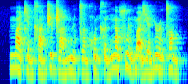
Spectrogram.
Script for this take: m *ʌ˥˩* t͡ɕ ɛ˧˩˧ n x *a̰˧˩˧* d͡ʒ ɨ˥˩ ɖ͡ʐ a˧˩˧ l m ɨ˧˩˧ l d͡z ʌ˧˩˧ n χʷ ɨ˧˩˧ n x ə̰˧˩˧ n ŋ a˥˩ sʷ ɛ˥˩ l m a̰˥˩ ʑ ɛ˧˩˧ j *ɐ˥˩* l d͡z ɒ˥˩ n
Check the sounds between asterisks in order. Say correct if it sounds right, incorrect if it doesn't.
incorrect: a˥˩, incorrect: a˧˩˧, incorrect: ə˞˥˩

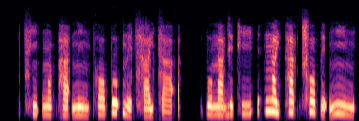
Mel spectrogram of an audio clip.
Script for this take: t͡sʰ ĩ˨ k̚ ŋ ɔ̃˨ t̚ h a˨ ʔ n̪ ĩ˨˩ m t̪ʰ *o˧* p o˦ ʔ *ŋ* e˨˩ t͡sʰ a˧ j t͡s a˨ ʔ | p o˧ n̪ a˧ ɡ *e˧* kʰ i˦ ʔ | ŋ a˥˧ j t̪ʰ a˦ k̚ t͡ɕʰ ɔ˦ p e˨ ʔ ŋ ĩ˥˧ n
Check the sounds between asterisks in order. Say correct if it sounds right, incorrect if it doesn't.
incorrect: ɔ˧, incorrect: m, incorrect: e˥˧

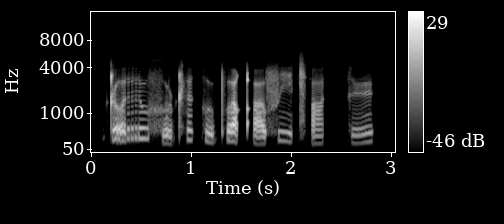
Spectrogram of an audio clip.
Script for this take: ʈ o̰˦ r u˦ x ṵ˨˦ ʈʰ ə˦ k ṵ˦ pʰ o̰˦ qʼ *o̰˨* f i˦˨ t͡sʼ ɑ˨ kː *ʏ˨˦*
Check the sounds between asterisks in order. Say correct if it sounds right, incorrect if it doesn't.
correct, correct

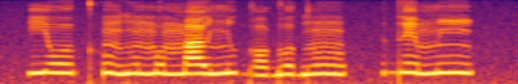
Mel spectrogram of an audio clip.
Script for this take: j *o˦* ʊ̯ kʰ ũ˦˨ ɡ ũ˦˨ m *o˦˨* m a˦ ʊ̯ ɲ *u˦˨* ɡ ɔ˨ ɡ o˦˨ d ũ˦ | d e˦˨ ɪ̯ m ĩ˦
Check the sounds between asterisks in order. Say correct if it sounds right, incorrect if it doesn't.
correct, correct, correct

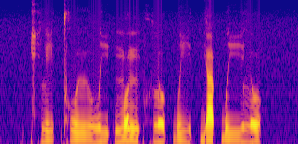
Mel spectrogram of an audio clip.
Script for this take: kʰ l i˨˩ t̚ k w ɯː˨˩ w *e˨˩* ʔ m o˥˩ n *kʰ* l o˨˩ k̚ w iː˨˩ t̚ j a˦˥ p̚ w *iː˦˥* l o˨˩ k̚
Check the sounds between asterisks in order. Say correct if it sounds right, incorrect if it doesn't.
incorrect: i˨˩, incorrect: pʰ, correct

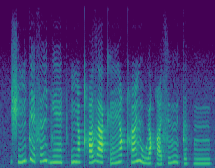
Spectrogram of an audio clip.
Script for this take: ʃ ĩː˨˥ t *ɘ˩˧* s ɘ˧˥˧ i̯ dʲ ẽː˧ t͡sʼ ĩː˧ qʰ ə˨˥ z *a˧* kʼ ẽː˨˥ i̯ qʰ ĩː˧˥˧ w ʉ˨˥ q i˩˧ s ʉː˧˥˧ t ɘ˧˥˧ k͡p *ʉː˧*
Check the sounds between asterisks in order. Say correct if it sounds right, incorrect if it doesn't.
incorrect: e˩˧, correct, correct

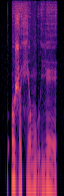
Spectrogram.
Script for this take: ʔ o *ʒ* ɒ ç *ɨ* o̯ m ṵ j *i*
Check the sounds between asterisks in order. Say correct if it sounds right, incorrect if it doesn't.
correct, incorrect: e, incorrect: e

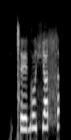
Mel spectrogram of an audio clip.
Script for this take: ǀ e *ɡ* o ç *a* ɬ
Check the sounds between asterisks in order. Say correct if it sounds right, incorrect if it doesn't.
correct, correct

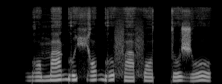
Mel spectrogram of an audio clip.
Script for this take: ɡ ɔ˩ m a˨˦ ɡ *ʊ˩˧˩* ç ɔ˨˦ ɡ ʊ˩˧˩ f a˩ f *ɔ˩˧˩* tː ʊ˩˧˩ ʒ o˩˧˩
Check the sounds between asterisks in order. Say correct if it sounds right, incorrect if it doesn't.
incorrect: ʊ˨˦, incorrect: ɔ˩

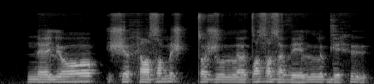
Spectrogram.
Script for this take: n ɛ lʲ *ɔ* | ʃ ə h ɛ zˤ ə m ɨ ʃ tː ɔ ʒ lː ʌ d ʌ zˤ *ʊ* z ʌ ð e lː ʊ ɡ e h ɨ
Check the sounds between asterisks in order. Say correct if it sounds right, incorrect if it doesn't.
correct, incorrect: ə

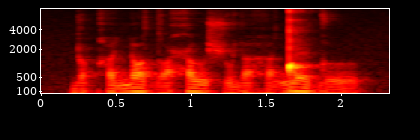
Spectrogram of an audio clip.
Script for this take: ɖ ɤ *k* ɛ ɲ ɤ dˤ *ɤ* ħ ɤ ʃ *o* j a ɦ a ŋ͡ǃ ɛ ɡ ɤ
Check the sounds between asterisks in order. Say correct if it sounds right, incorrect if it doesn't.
incorrect: qʰ, correct, correct

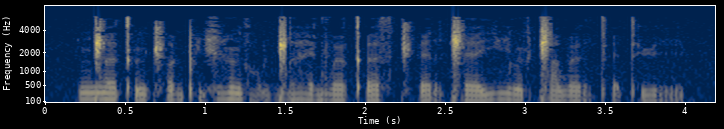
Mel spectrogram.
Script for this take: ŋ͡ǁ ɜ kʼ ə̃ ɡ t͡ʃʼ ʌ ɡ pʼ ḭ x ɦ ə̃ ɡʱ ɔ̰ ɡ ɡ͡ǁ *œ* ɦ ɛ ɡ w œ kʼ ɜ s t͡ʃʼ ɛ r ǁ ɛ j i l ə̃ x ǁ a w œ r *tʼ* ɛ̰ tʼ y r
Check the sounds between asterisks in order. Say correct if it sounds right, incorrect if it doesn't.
incorrect: ə, correct

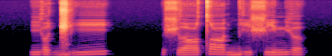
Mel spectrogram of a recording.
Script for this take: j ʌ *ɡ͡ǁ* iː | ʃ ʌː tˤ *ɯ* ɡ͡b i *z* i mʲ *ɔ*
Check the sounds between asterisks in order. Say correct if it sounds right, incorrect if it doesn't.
correct, incorrect: ɯː, incorrect: ʃ, incorrect: ʌ

